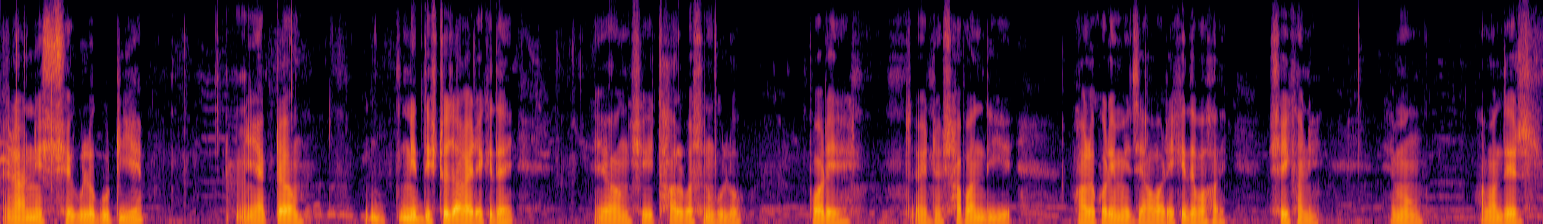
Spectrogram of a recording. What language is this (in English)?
Bangla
